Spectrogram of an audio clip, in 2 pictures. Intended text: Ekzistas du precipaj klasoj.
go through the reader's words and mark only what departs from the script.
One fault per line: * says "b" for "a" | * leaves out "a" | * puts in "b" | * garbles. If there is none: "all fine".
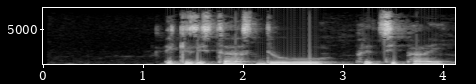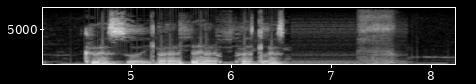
* garbles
